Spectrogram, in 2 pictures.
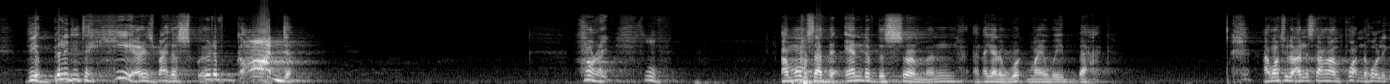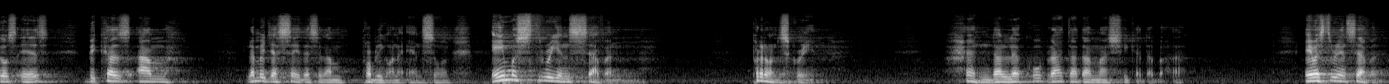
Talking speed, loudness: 140 wpm, -16 LUFS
